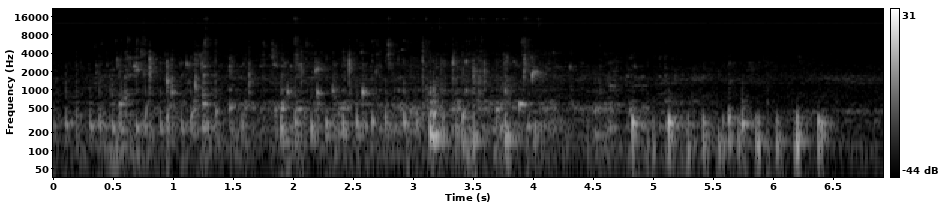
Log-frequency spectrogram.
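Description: Water being poured out of a soap dispenser into a sink, splashing and glugging for about four seconds, then thinning to a few separate drips that stop just before the end.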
